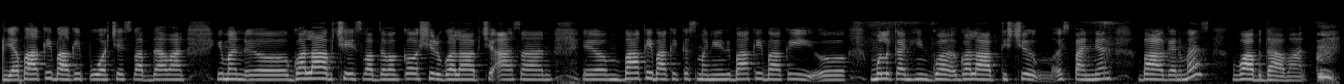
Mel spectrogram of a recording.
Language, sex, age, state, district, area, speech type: Kashmiri, female, 30-45, Jammu and Kashmir, Pulwama, rural, spontaneous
